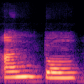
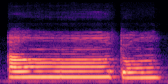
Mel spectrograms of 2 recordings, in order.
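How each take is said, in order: First: The n is pronounced as a clear n. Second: The n is hidden as a nasal sound. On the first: The speaker calls it wrong. "तो ये कतई गलत है" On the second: The speaker calls it right. "हम यहाँ पे गुन्ना इख्फ़ा करेंगे"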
